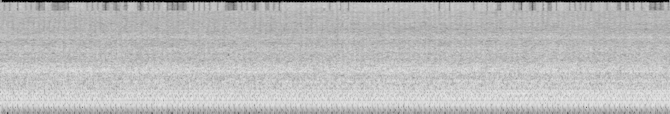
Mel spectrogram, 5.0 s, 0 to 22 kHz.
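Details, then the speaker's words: Murray 20-inch Select mower with Briggs and Stratton engine after cleanup, wire-brushing, fresh fuel, HD-30 oil and coil gap reset to four thousandths, running at a steady even buzz with no surging, misses or hunting; sounds brand-new. "wow what a difference it sounds like it's brand-new"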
